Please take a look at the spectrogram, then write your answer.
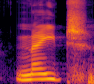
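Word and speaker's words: knight: நைட் உங்களுக்கே தெரியும், இரவு அப்படிங்கிற அர்த்தம். அந்த முன்னாடி கே அப்படிங்கிற ஒரு எழுத்தை சேர்த்துவோம், நைட். ஆனால் அந்த கேங்கிறத உச்சரிக்க மாட்டோம், சைலண்ட்டாக வரும்.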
